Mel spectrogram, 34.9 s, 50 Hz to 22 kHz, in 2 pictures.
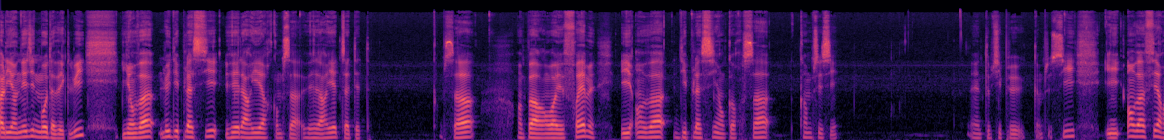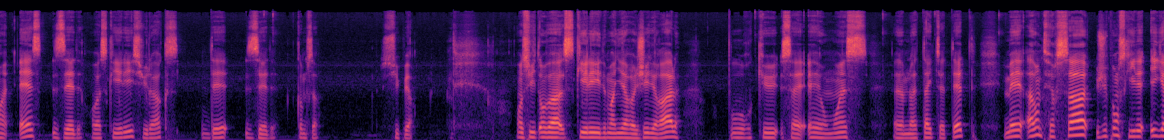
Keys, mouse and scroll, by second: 1.9 KP_3, 3.2-4.5 ctrl+scroll up 4, 4.5-7.5 drag, 7.8 z, 8.5 right click, 9.1 b, 11.0-14.1 drag, 17.3 s, 24.8-25.4 scroll down 1, 25.4 a, 25.7 a, 27.0 s, 29.7-34.1 drag, 34.1 KP_1.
